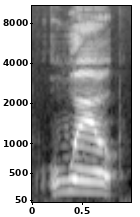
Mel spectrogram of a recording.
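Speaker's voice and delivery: put-on high, loud Southern old-timer; old Southern accent. Shown as a demonstration. Comic testing an old person voice, Southern accent. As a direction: try out an elderly Southern drawl. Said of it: "is it Southern?".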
